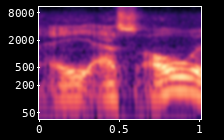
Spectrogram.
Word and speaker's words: Aso: uh japan of course aso is the way it is spelled i do not mispronounce it or think it's something else but it is uh called aso and uh of course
